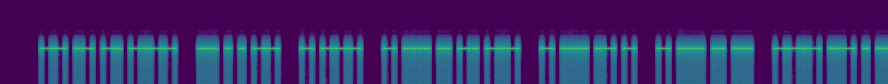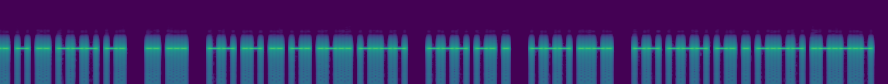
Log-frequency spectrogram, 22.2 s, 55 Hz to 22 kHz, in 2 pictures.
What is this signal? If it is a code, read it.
Morse code, heard as a keyed tone, about 28 wpm, 700 Hz. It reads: MANY SEEM TO THINK THAT THIS QUESTION IS MAINLY ONE OF MONEY.
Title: Sentences from Top 1400 Words 28wpm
